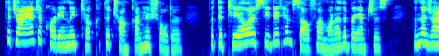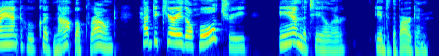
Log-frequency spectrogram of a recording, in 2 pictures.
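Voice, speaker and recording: A woman's voice: fairly high pitch, animated, moderate pace, vocal fry. Woman reading a fairy tale aloud. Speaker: storyteller, narrator. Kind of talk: scripted fairy-tale narration, read aloud.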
